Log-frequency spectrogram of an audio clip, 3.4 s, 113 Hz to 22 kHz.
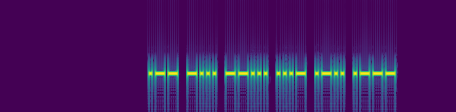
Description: Morse code, heard as a keyed tone, about 50 wpm, 700 Hz. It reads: WB7VLJ
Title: USA Call Signs 50wpm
